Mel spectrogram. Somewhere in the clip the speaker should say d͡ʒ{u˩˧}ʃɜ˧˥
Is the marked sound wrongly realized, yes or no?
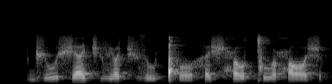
no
